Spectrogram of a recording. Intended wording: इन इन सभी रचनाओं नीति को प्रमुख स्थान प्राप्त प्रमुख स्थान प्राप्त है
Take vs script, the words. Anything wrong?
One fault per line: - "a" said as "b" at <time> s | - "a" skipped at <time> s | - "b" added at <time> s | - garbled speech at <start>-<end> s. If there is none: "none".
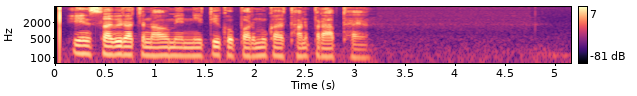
- "इन" skipped at 0.3 s
- "में" added at 1.1 s
- "प्रमुख स्थान प्राप्त" skipped at 2.9 s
